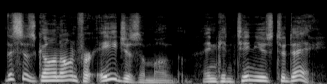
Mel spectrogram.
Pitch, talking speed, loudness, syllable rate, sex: 155 Hz, 200 wpm, -19 LUFS, 5.4 syllables/s, male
